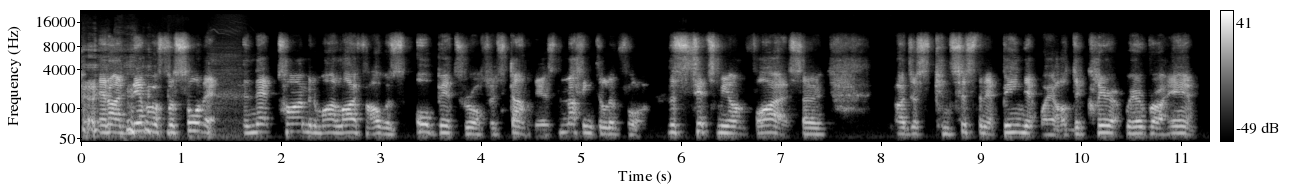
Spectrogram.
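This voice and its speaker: A man speaks in a passionate tone at a high pitch, with ordinary pitch variation. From New Zealand. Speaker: men's mentor sharing lived experience of depression. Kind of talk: personal testimony in interview.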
